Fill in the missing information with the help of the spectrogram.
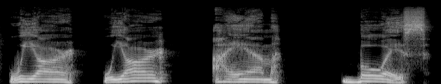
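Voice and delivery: ordinary talk, nothing marked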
